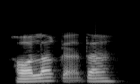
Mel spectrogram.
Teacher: bacaan qalqalah sughra dikarenakan salah satu huruf qalqalah bertanda baca sukun atau asli mati, yaitu berupa qaf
